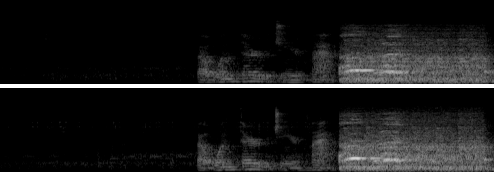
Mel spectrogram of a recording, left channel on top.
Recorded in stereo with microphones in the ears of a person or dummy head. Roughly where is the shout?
Right.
